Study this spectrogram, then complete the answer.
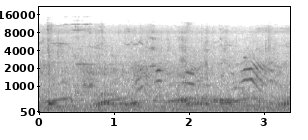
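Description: Pet pigeons cooing softly and repeatedly in a home loft, faint low murmuring calls under a steady background hiss, with a person talking over them.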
